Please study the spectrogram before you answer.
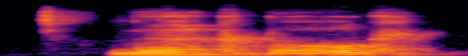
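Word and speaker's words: Mörk Borg: of that that i've come across is um murkborg uh if i pronounced that correctly you did you didn't you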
